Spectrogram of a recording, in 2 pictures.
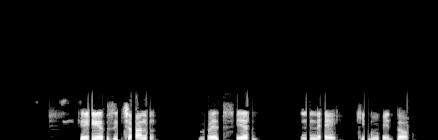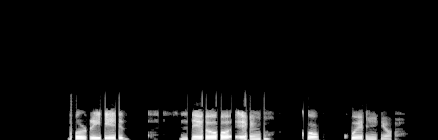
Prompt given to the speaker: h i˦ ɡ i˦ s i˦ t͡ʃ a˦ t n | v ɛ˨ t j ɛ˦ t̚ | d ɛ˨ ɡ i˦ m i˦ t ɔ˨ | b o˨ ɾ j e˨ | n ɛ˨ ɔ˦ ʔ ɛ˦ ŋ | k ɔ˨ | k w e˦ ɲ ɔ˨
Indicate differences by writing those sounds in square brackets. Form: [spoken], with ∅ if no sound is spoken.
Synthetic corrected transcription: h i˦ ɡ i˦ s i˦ t͡ʃ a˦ [∅] n | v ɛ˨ [s] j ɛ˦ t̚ | [n] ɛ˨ [k] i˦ m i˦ t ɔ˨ | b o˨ ɾ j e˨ | n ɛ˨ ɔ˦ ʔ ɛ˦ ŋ | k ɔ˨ | k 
